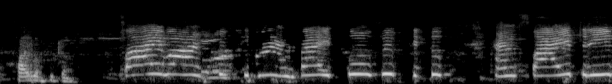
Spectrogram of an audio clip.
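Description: A child's voice chanting in a sing-song: a run of short syllables on a high, nearly level pitch.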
